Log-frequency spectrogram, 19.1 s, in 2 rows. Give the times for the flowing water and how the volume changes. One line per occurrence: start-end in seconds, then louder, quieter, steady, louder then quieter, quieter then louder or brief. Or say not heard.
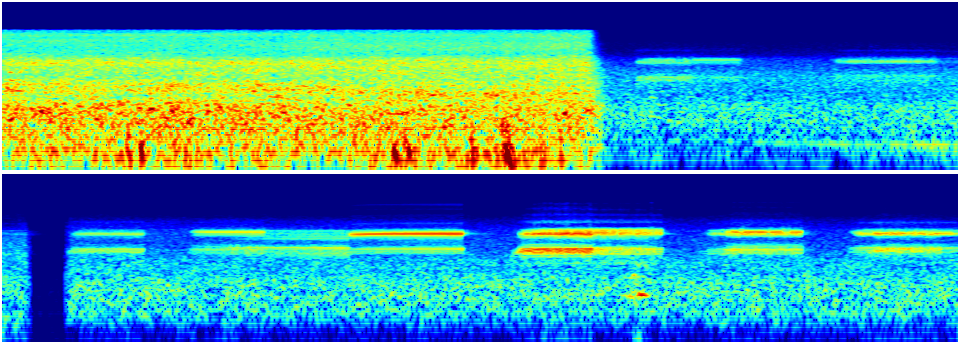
0.0-19.0 quieter.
